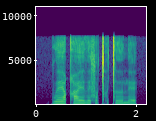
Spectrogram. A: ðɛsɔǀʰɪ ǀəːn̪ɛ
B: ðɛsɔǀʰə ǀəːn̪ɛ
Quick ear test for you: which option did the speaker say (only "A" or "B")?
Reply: B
